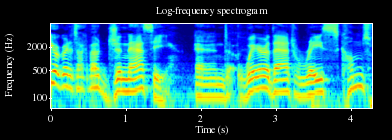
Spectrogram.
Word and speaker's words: Genasi: You pronounced it correctly. – I did. Okay. Yes. Phew. – What? – Wait, so it's derived from genie? – Yep. – Is that correct? – That's correct. – Genasi, not Genasi.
